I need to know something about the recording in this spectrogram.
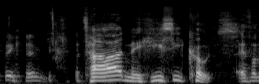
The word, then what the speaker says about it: Ta-Nehisi Coates: And I'm gonna pronounce his name wrong. Can you say the author's name again? Ta-Nehisi Coates.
